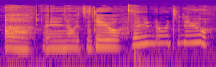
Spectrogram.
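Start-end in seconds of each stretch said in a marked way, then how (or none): 1.6-2.6 high panicked squeak. Real, not acted. Repeats line, escalating panic.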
